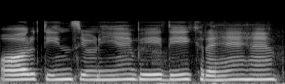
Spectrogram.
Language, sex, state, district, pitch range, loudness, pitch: Hindi, female, Jharkhand, Ranchi, 220-235 Hz, -14 LUFS, 225 Hz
